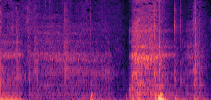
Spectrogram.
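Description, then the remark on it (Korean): Computer keyboard typing with one finger, played as a sound effect on a broadcast: a quick flurry of clicky keystrokes that is soft at first, then grows louder and busier in the second half, with no voices. “아, 키보드 소리군요.”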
